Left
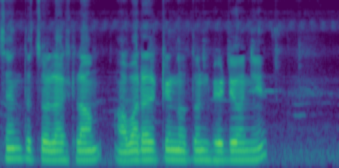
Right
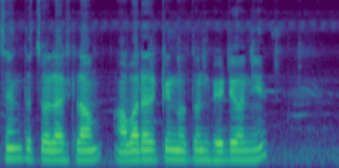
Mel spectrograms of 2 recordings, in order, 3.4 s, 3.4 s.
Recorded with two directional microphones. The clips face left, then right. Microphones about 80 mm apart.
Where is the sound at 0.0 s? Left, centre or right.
Right.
